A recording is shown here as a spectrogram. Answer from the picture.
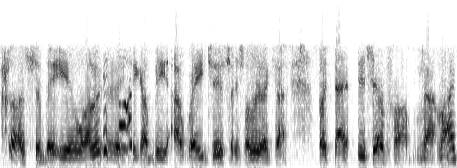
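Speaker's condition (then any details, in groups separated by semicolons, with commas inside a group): Voice box damage from tracheostomy; about 35 years since injury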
